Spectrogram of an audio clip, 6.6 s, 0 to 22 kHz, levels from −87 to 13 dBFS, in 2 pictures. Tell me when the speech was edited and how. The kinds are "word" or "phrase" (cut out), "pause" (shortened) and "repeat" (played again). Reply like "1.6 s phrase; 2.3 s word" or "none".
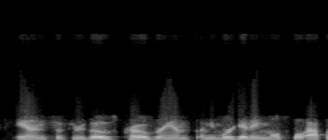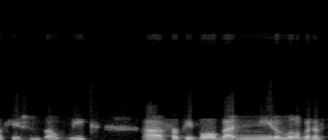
none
